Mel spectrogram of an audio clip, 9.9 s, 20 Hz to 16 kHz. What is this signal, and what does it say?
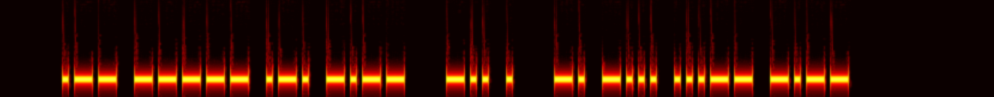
Morse code, heard as a keyed tone, about 20 wpm, 700 Hz. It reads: W0RY DE NB3Y
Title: USA Callsign DE Callsign - 4 Characters - 20wpm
